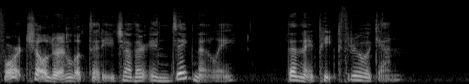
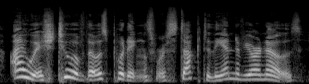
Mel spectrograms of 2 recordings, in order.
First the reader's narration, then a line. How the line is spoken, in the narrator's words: she cried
